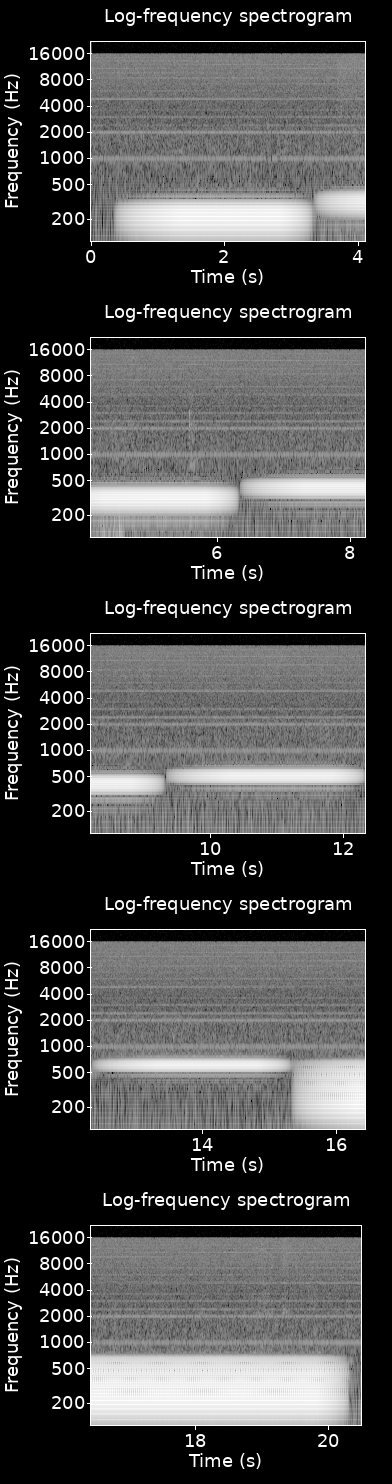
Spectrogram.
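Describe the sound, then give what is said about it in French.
A Cepheid variable star's pulsation rendered as sound: six pure electronic tones, each held for a few seconds and stepping upward in pitch. The sixth and longest is a sustained chord of several stacked tones. The tones are steady and smooth, with no voices. “Donc, maintenant, on va écouter une céphéide.”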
